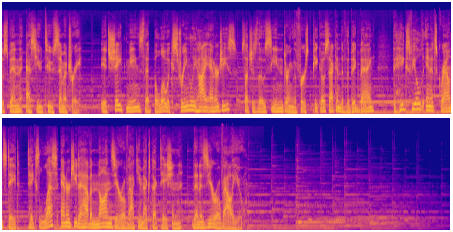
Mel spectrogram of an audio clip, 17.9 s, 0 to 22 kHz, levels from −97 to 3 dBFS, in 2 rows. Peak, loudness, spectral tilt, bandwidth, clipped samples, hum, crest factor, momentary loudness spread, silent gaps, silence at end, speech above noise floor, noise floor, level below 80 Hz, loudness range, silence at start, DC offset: 0 dBFS; -17 LUFS; -4.5 dB/octave; 15.5 kHz; under 0.1%; none; 18 dB; 17 LU; none; 0.85 s; 38 dB; -55 dBFS; -36 dBFS; 11 LU; 0 s; under 0.1%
